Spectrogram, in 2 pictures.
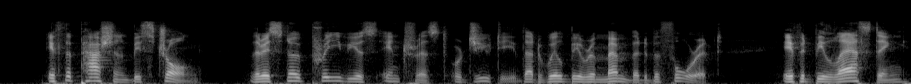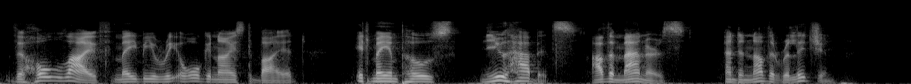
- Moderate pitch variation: Yes, average, 4.5 semitones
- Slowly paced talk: Yes, slow, 130 wpm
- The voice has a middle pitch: No, low, 125 Hz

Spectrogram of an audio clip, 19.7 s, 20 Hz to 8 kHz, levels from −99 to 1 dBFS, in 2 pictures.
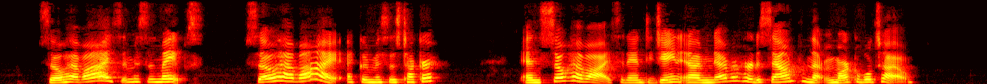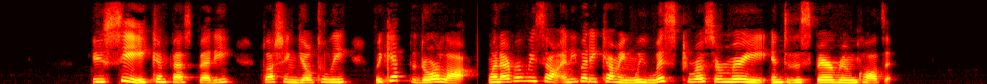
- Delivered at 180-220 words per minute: No, average, 165 wpm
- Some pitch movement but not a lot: Yes, average, 3.6 semitones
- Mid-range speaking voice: No, very high, 250 Hz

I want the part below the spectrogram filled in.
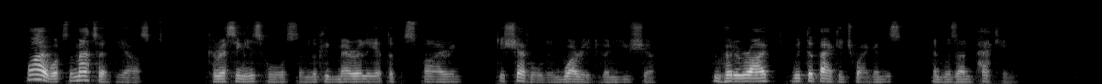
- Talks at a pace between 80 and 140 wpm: No, average, 160 wpm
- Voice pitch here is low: Yes, low, 125 Hz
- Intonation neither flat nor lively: Yes, average, 4.1 semitones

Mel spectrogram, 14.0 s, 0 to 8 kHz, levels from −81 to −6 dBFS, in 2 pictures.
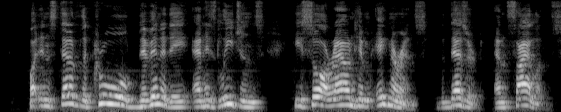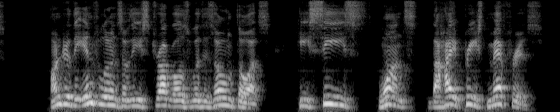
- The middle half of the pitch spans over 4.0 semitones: Yes, average, 5.1 semitones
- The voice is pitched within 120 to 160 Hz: No, medium, 170 Hz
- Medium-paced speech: Yes, average, 150 wpm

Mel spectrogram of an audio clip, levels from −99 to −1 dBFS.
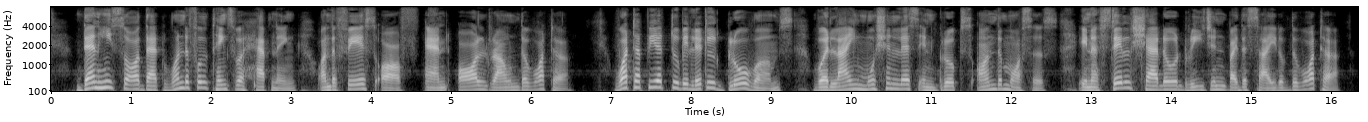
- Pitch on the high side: No, low, 130 Hz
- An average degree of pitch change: No, wide, 6.6 semitones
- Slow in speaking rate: No, average, 160 wpm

